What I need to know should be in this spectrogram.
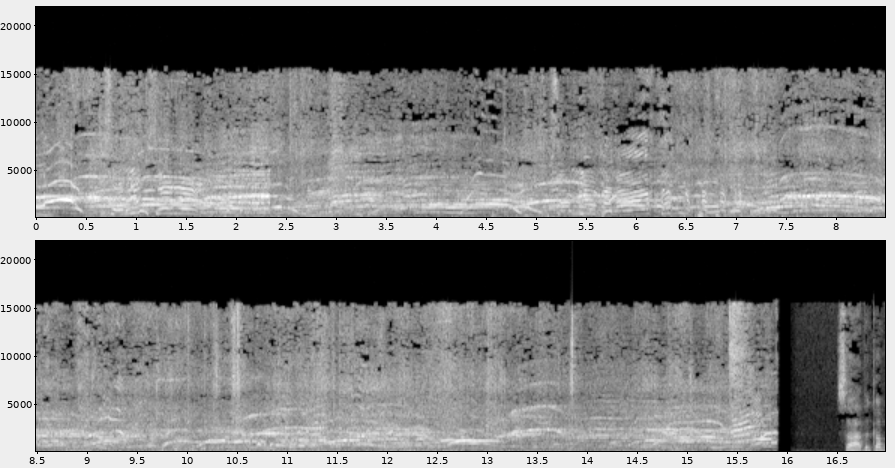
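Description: Children and women scream and shout excitedly on a spinning ride.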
